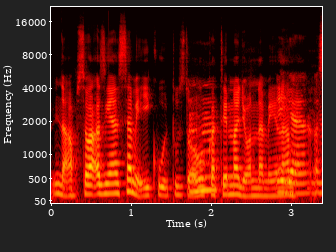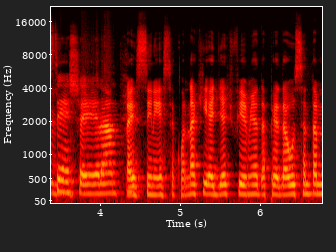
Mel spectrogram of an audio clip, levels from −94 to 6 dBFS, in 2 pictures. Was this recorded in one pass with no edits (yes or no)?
no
